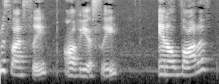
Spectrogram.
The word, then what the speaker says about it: Lesie: Okay, my number one pet peeve is when people don't pronounce my name correctly. My name is Lesie, obviously.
